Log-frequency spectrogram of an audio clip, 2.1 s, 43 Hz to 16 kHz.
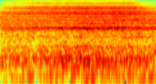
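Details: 2017 Isuzu D-Max diesel with about 279 km and a P0299 turbo underboost, loss-of-power complaint: a steady idle under an airy hiss and a faint high whistle, no surging or clatter. Idle normal.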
